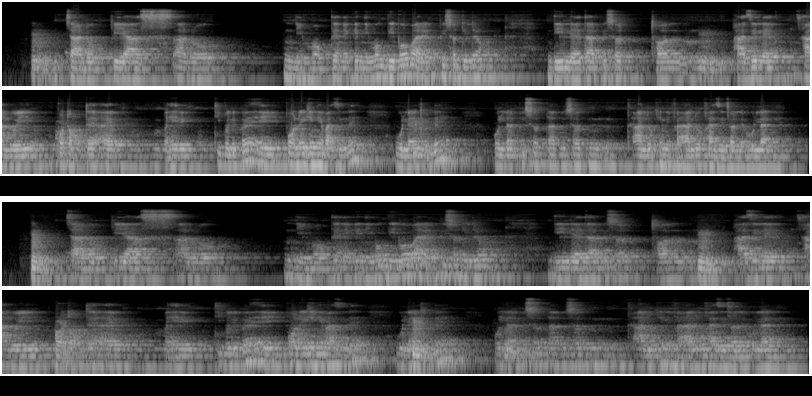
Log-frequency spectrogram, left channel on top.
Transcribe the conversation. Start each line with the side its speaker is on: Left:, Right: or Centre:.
Right: উম,
Left: জালুক, পিয়াঁজ আৰু নিমখ তেনেকৈ নিমখ দিব পাৰে! পিছত দিলে হয়। দিলে তাৰপিছত <unintelligible>
Right: উম,
Left: আজিলে আলহী
Right: হয়
Left: প্ৰথমতে আয় হেৰি কি বুলি কয়, এই পানীৰ খিনি ভাজিলে। উলিয়াই
Right: উম,
Left: থ'লে, উলিয়াৰ
Right: উম।
Left: পিছত, তাৰ পিছত উম, আলু খিনি আলু ভাজি থ'লে ওলালে।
